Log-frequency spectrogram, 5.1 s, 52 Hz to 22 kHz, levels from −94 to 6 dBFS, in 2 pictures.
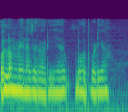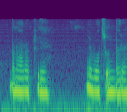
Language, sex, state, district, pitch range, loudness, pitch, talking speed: Hindi, male, Bihar, Vaishali, 150-165 Hz, -16 LUFS, 160 Hz, 150 wpm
